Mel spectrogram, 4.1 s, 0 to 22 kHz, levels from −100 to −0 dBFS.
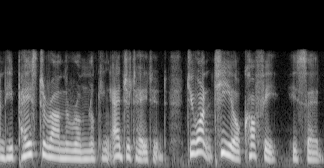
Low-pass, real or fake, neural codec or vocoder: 7.2 kHz; real; none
